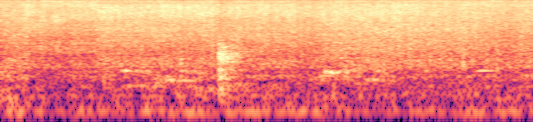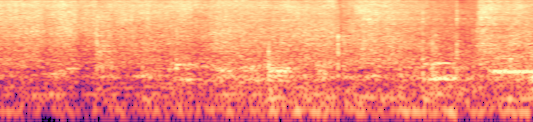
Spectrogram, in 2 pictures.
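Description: Chicken pieces and red onion sizzling in a wok, a steady frying hiss, while a spatula stirs and scrapes them around the pan with an occasional knock.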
